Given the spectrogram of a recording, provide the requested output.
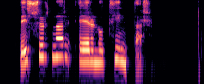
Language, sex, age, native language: Icelandic, female, 60-69, Icelandic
